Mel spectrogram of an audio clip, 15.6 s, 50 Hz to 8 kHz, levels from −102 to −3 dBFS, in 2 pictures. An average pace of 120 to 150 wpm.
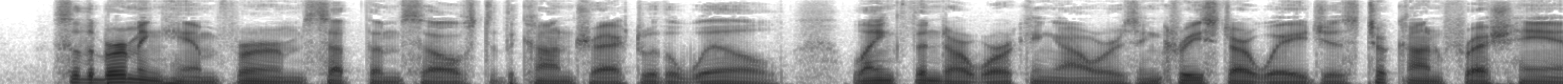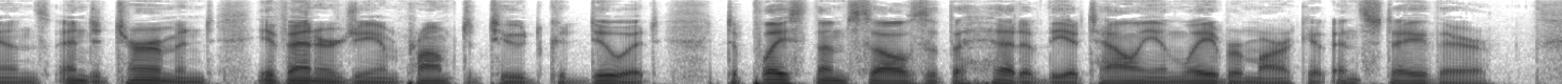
No: average, 175 wpm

